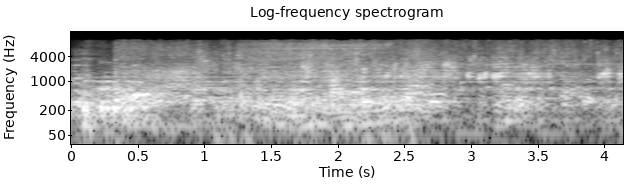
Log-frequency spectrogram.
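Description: toilet flushing

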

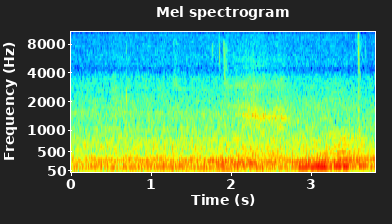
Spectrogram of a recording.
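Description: car driving

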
